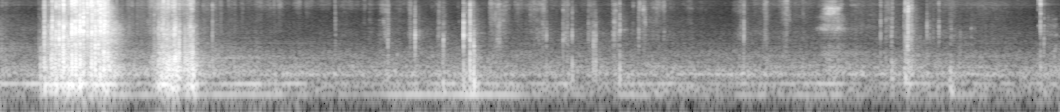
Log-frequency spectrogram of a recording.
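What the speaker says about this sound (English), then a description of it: "Let me get one more good shuffle for you" Tarot cards being shuffled by hand, two loud riffling bursts at the start followed by quieter scattered taps, slides and card clicks, close up, with no speech.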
